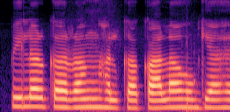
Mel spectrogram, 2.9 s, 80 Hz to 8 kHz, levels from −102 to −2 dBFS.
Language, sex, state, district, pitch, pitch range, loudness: Hindi, female, Jharkhand, Deoghar, 210 Hz, 205-220 Hz, -16 LUFS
